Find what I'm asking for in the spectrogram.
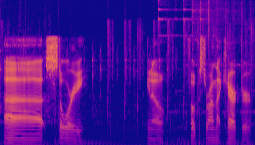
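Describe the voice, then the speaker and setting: A man giving casual, rambling gameplay commentary as a livestreamer, chatting with viewers and grumbling mildly at the game. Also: on the low side. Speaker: livestreamer, VTuber. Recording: music behind the voice.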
